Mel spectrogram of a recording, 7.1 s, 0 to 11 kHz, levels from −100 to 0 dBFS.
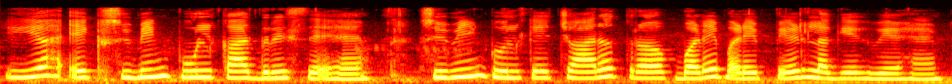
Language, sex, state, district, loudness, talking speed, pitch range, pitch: Hindi, female, Jharkhand, Palamu, -13 LUFS, 150 wpm, 235-275 Hz, 255 Hz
